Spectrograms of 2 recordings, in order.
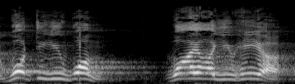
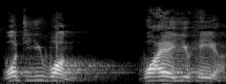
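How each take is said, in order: First: Higher, louder, slow bellowed demand; yelled question. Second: Said in the usual way. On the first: Retold or imitated. Big bloke in flame light shouts at newcomers, slow and loud. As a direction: bark it like a big bloke at a night camp. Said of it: "'cause someone's yelling at you". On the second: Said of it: "what's the first question you get asked".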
